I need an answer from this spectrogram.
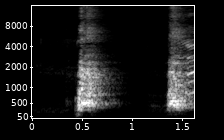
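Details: Labrador Retriever dog giving two short, loud barks about a second apart, each a sharp burst followed by a brief tail, with no other sounds.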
